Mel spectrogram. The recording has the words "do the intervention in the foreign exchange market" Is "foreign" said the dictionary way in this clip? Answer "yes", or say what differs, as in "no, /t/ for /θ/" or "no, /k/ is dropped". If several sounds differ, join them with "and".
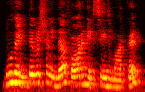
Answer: yes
